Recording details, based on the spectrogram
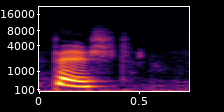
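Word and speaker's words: Pysht: I was like, how the fuck do I pronounce that? I've completely forgotten, and then I remembered. I was like, oh yeah, it's pished.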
